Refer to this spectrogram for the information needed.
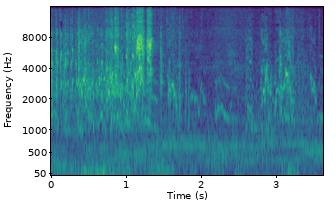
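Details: Budgerigars chattering in an aviary: a loud cluster of high squeaky chirps over the first second and a half, then softer scattered tweets and short warbled notes.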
